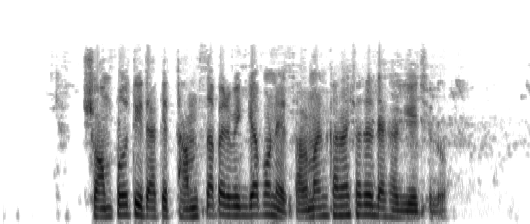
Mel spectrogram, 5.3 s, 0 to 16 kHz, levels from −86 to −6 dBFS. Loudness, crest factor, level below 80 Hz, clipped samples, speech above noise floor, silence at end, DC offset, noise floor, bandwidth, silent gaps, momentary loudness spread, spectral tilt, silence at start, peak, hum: -15 LUFS; 16 dB; -56 dBFS; under 0.1%; 55 dB; 0.85 s; under 0.1%; -70 dBFS; 7.2 kHz; none; 7 LU; -7 dB/octave; 0.85 s; 0 dBFS; none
